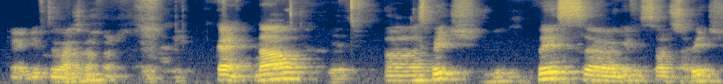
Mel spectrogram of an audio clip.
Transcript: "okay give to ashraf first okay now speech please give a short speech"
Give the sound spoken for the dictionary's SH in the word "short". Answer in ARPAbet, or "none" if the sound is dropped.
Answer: S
